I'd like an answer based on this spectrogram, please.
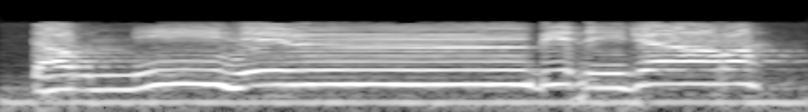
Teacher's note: وأرسل عليهم طيرا أبابيل، ترميهم بحجارة، هذا إخفاء، الميم الساكنة وقع بعدها باء، فهذا حكمه الإخفاء بغنة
